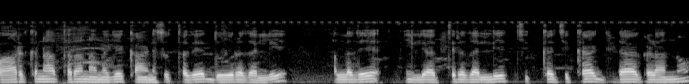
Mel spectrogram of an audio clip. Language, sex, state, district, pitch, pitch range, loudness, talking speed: Kannada, male, Karnataka, Raichur, 115 Hz, 110-125 Hz, -15 LUFS, 115 wpm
